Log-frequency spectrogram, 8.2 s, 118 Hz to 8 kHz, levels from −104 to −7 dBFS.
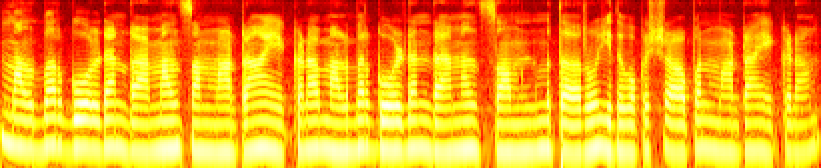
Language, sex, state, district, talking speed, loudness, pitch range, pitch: Telugu, female, Andhra Pradesh, Manyam, 115 wpm, -15 LUFS, 180-195 Hz, 185 Hz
